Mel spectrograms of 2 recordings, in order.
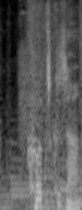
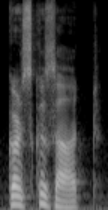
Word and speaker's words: Kurzgesagt: Respectfully yours, kurzgesagt fact check. Okay, that's how you pronounce it. Kurzgesagt.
